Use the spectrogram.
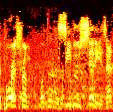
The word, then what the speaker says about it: Cebu: up it's a porous from both in the Cebu City is that how you pronounce it caribou is actually Cebu yeah it's about an hour flight from Manila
